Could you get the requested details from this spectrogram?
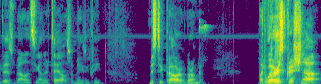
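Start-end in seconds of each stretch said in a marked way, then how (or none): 5.1-6.4 louder, higher urgent question; acted pleading outcry; searching cry. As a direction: call out in search of the Lord. Acts out searching for Krishna.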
